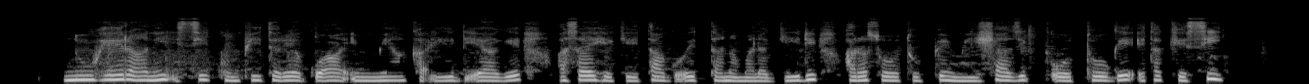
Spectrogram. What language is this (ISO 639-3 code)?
wal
